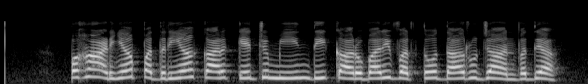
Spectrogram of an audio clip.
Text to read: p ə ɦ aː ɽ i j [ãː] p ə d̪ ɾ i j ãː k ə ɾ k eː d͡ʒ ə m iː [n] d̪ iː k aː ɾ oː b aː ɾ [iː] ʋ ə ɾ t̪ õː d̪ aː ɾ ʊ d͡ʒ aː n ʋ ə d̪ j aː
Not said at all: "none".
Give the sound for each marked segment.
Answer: ãː, n, iː

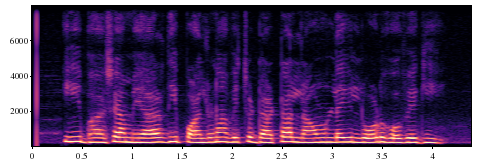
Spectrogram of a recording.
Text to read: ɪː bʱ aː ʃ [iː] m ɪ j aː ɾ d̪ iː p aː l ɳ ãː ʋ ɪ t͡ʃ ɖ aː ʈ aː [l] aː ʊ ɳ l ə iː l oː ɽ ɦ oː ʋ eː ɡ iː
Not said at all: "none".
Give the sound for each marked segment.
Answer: aː, l

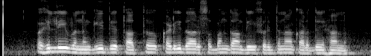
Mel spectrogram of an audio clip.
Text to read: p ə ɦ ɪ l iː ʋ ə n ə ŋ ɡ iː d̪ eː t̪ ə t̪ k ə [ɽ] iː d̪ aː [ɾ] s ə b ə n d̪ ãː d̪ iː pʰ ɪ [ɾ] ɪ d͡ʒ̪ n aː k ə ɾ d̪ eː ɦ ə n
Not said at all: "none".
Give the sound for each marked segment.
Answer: ɽ, ɾ, ɾ

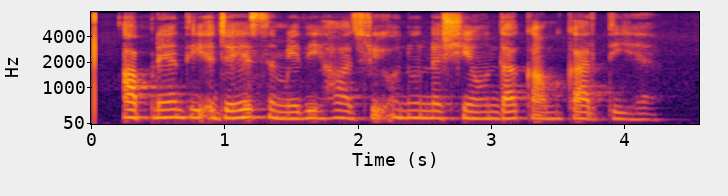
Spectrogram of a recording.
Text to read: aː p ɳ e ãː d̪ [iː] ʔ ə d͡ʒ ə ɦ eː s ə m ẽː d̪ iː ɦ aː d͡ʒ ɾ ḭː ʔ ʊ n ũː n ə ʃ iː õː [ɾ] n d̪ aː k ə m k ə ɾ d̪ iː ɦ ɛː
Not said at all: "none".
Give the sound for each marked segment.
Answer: iː, none

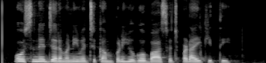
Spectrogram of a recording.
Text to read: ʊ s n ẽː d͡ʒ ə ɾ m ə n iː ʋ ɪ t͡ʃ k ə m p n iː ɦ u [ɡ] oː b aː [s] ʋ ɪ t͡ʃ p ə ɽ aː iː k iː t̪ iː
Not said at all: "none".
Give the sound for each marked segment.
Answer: ɡ, s

